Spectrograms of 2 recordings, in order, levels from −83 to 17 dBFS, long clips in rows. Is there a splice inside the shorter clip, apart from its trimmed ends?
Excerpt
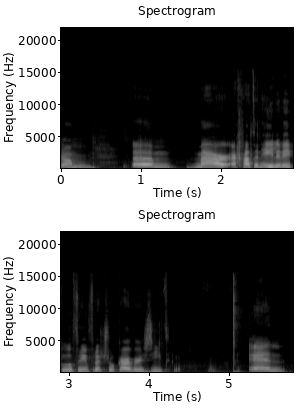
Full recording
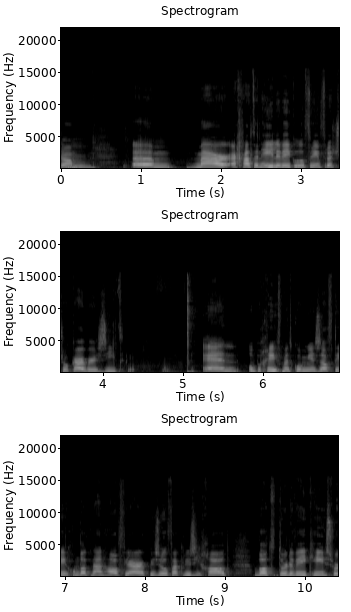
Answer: no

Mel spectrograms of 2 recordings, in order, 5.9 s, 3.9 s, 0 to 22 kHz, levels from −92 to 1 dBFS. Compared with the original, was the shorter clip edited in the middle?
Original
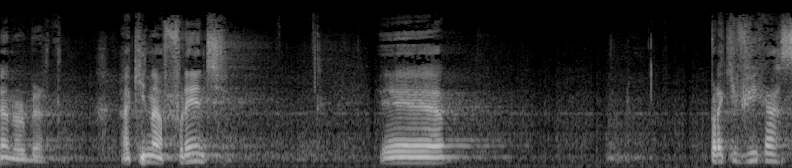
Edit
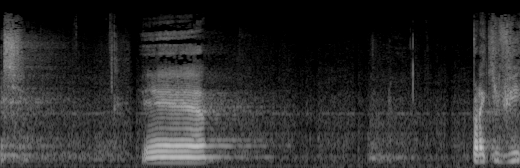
yes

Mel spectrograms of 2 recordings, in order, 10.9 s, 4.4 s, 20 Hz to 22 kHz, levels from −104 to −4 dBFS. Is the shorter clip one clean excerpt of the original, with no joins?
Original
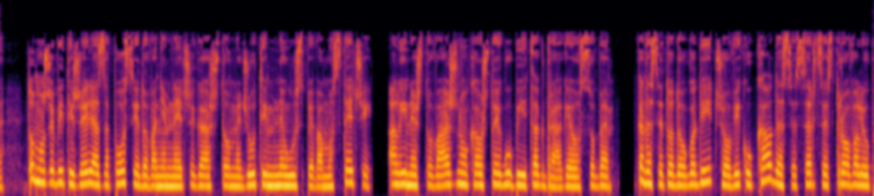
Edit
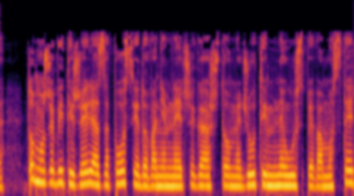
yes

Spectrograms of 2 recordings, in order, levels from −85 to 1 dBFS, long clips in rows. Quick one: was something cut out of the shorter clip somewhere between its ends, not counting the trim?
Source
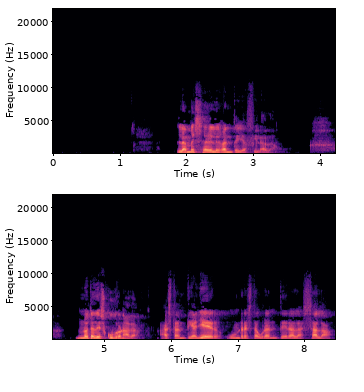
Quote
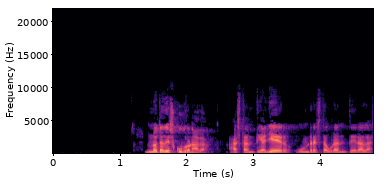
yes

